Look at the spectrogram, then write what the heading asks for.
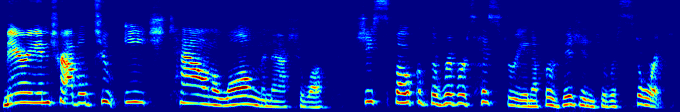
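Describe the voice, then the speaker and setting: A woman reading aloud as a teacher to schoolchildren, with expressive, deliberate phrasing. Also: on the high side, poor audio. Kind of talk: read-aloud storytelling and simple instructions for children.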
